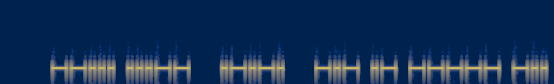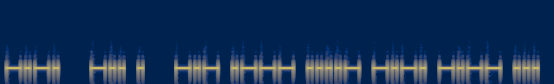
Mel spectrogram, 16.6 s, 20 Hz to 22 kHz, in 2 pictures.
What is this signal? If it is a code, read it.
Morse code, heard as a keyed tone, about 17 wpm, 700 Hz. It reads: 73 <AR> KA0DC DE KJ4CYS
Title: K1USN SST QSO Practice 17wpm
